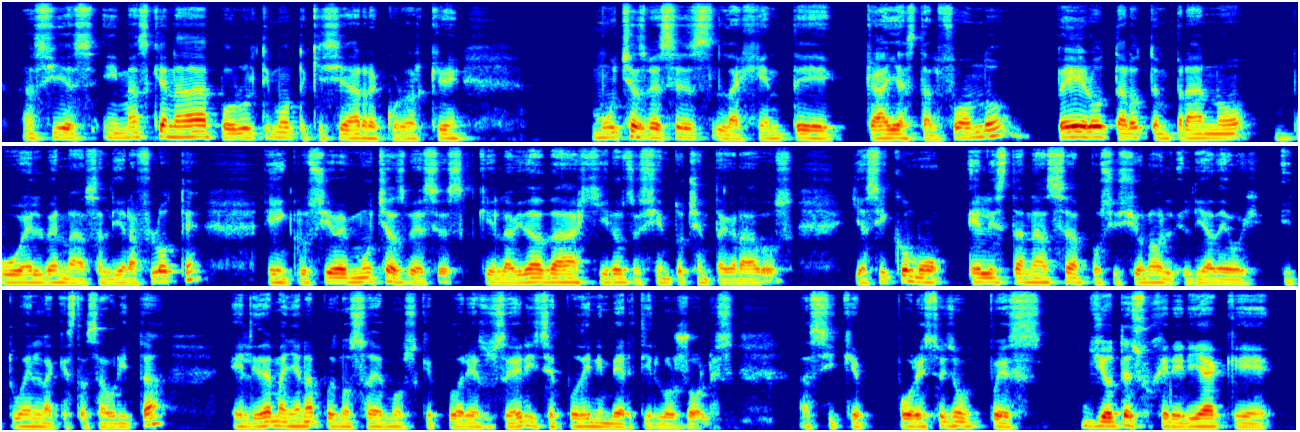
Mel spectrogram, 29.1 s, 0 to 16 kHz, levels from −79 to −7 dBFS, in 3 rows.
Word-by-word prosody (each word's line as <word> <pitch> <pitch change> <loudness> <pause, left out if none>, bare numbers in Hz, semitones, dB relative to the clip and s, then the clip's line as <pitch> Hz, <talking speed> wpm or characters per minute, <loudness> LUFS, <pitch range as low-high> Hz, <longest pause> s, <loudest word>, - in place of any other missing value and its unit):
Así 115 +2 -2
es, 115 -2 +1
y 125 -2 -5
más 135 +2 -2
que 150 - +3
nada, 145 +1 +4
por 115 0 +2
último, 130 +2 -2
te 115 - -9
quisiera 110 +1 0
recordar 100 -2 -3
que, 110 -1 -2 1.0
muchas 130 +1 +2
veces 120 0 +2
la 100 -4 -1
gente 105 -1 0
cae 110 +1 +4
hasta 110 +1 -2
el 90 - -5
fondo, 140 - +1 0.3
pero 430 -1 +9
tarde 130 - +2
o 130 - -8
temprano 115 +1 -1
vuelven 105 -1 -1
a 90 -2 -2
salir 95 +2 -3
a - - -1
flote 135 - -1 0.5
e 110 - -1
inclusive 105 +3 +2
muchas 115 -1 +1
veces 95 -3 -1
que 100 - -7
la 95 0 0
vida 110 +3 +3
da 110 0 +3
giros 110 0 -2
de 90 - -7
180 100 +1 -5
grados, 95 0 -2 0.4
y - - -3
así - - -1
como 110 -7 +2
él 115 -1 +3
esta 110 +1 +1
en 110 - -4
esa 110 +1 0
posición, 100 +3 -4
ol 100 -4 -2
el 85 - -8
día 95 +1 -1
de 95 - +1
hoy, 85 -3 -3
y 95 - -10
tú 105 +4 -5
en 105 0 -1
la 90 -3 -2
que - - -11
estás - - -1
ahorita, 95 -1 -1 0.5
el 105 - -4
día 105 +2 0
de 120 - +5
mañana, 115 +1 0
pues, 105 - -2
no 105 - -2
sabemos 100 -2 -3
qué 100 - -9
podría 95 -1 -2
suceder 100 +3 -1
y 115 - -3
se 100 -4 -2
pueden 105 +1 -2
invertir 95 0 -2
los 85 -2 -2
roles, - - -4 0.4
así - - -1
que - - -4 0.2
por 100 -1 +3
eso 100 +4 0
yo, 110 -1 -1
pues, 95 0 0 0.2
yo 115 -1 +4
te - - +4
sugeriría 105 0 +3
que 90 -5 -3
105 Hz, 180 wpm, -23 LUFS, 100-115 Hz, 1.0 s, pero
